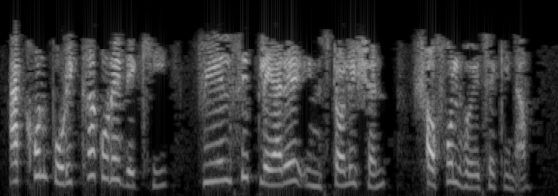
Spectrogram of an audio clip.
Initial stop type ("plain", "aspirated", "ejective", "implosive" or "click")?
aspirated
